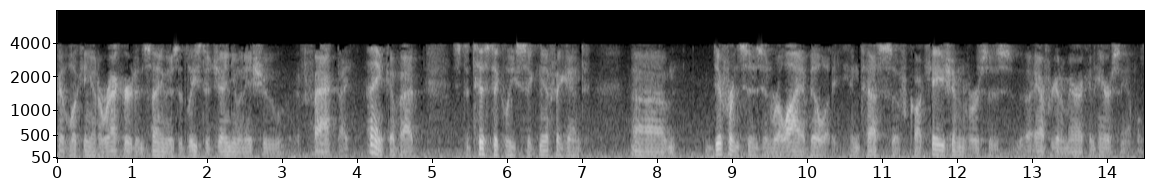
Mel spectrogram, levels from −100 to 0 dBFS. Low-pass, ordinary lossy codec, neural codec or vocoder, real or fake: 7.2 kHz; AAC, 16 kbps; vocoder, 44.1 kHz, 128 mel bands every 256 samples, BigVGAN v2; fake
